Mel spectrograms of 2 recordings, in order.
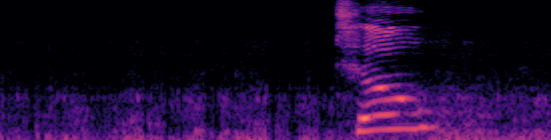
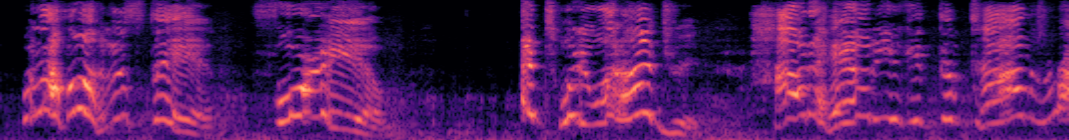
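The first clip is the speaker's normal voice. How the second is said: high, loud incredulous shouting; exasperated rant; 11 semitones higher, 6 dB louder than usual. Real, not acted. Trucker ranting over mismatched load times, exasperated shouting. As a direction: shout your disbelief, pitch shooting up.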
